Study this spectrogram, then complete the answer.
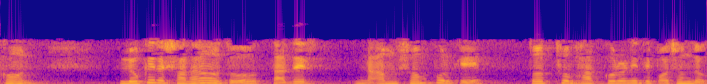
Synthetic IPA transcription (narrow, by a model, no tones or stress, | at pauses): ɛkʰon | lokeɾʃad̪ʱaɾonɔt̪ot̪ad̪eɾ | namʃɔmpoɾke | t̪ot̪ʰːobʱaɡ̚koɾonit̪̬epɔt͡ɕʰond̪ok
